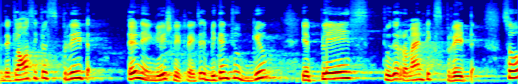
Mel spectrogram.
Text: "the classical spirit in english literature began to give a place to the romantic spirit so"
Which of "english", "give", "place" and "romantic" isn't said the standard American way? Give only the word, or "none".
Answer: none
